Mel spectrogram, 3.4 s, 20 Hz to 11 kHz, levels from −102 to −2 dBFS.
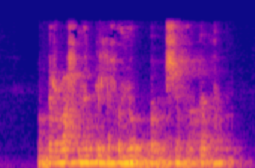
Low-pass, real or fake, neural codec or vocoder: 7.2 kHz; real; none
